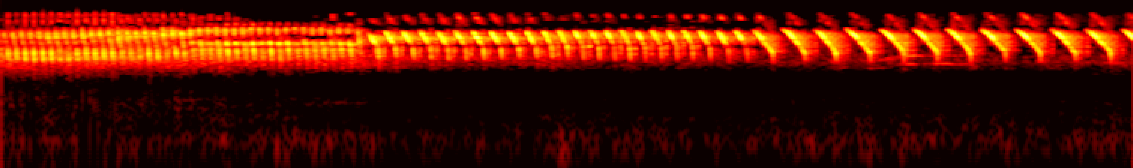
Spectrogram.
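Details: Champion white albino canary singing a long buzzy trill that speeds into rapidly pulsed high notes, then breaks into a regular series of clear descending swept whistles, repeated about twice a second.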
